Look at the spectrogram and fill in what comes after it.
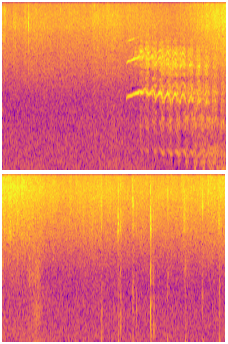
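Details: Horse in a mountain setting with wild horses, on a breezy day: a shrill, quavering whinny falling in pitch over about two seconds, over steady wind noise, followed by a run of hoof clip-clops.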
